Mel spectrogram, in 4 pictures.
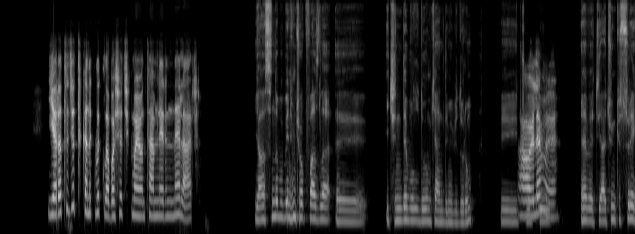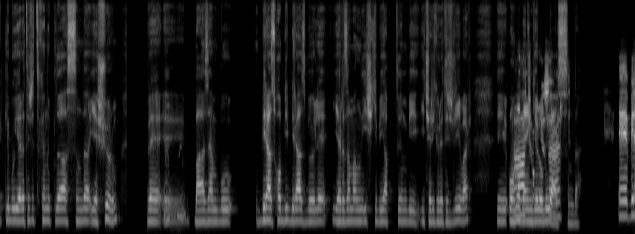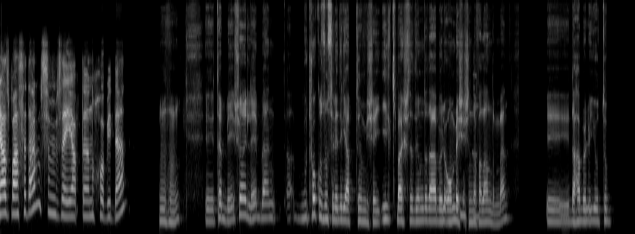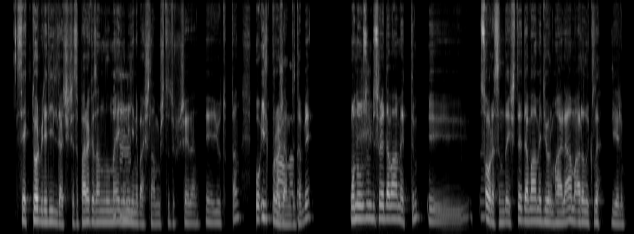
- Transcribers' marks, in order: tapping; laughing while speaking: "çok fazla"
- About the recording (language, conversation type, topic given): Turkish, podcast, Yaratıcı tıkanıklıkla başa çıkma yöntemlerin neler?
